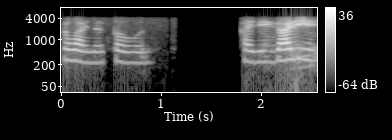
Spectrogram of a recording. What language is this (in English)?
Manipuri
